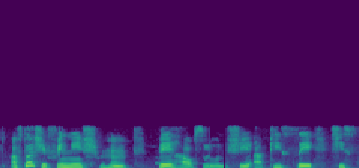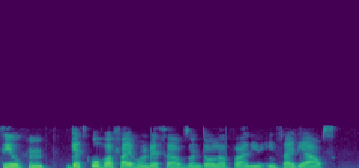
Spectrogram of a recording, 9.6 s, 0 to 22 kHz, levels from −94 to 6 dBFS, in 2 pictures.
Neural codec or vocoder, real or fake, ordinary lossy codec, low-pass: none; real; none; 5.4 kHz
